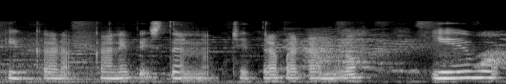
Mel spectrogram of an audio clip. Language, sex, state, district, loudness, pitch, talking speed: Telugu, female, Andhra Pradesh, Sri Satya Sai, -17 LUFS, 165 Hz, 45 wpm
